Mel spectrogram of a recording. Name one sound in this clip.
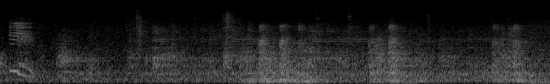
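An animal breathes softly close by.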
